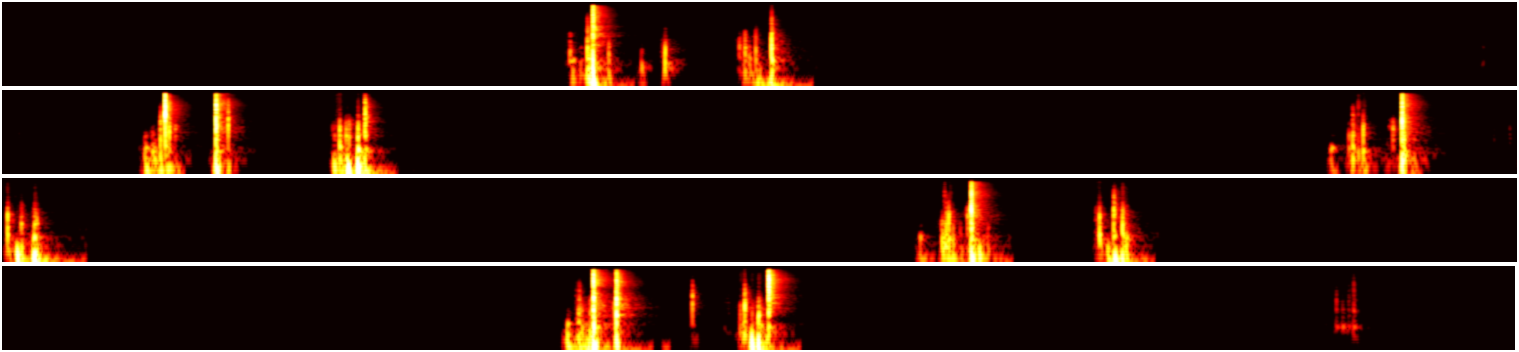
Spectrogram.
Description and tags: Recorded in Home studio, you can use this effect free for your works. The sound is Press a Plastic bottle and letting it go back to its shape
Bottle, Crush, Drink, FX, Home-studio, Plastic, Push, Recorded, Sound-effect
